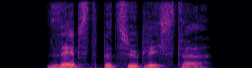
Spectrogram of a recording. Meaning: inflection of selbstbezüglich: 1. strong/mixed nominative/accusative feminine singular superlative degree 2. strong nominative/accusative plural superlative degree
- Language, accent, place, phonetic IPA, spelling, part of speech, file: German, Germany, Berlin, [ˈzɛlpstbəˌt͡syːklɪçstə], selbstbezüglichste, adjective, De-selbstbezüglichste.ogg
